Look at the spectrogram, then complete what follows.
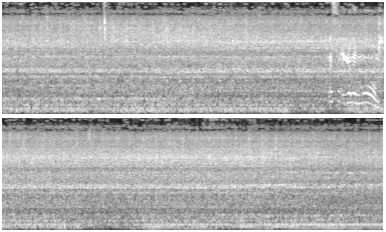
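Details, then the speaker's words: Cheap Chinese diesel heater, now hot, with its pump pulsing faster and faster. It gives a steady, even low roar with a smooth hum and no surging or misfire; the heater is running normally. "I can hear the pump getting faster and faster and it's definitely hot now"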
